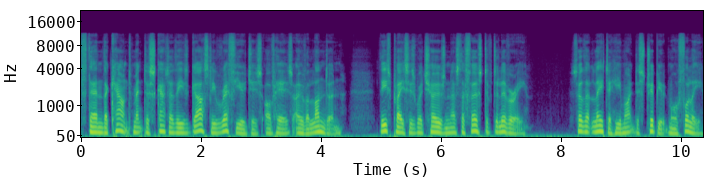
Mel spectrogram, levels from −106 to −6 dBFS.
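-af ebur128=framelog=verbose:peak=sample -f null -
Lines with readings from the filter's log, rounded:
Integrated loudness:
  I:         -27.0 LUFS
  Threshold: -37.5 LUFS
Loudness range:
  LRA:         1.2 LU
  Threshold: -47.7 LUFS
  LRA low:   -28.4 LUFS
  LRA high:  -27.1 LUFS
Sample peak:
  Peak:      -10.3 dBFS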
